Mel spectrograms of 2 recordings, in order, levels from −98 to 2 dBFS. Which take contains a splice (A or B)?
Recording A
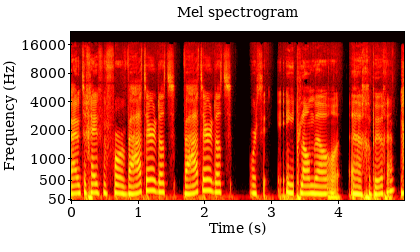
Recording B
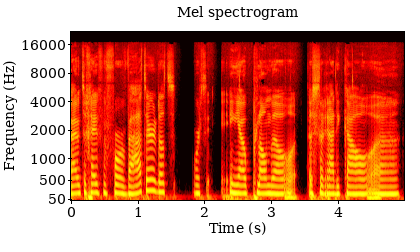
A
